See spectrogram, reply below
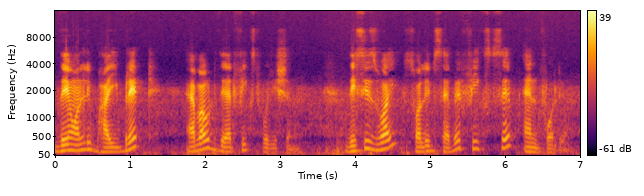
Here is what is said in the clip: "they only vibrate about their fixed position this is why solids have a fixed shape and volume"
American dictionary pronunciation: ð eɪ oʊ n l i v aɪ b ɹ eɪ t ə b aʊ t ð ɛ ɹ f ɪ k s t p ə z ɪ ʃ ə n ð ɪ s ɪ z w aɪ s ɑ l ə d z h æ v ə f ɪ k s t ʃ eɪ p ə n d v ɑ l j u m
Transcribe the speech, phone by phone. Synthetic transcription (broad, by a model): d eɪ oʊ n l i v aɪ b ɹ eɪ t ə b aʊ t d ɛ ɹ f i k s t p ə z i ʃ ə n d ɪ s ɪ z w aɪ s ɑ l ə d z h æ b ə f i k s t s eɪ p ə n d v ɑ l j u m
